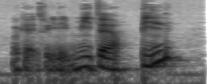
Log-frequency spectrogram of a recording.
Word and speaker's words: pile: you would say 8h pile, that's the like 8 o'clock, 8 sharp. Okay, so il est 8h pile, you do not pronounce the final E, 8h et quart, 8h et demi, and then 9h moins le quart.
